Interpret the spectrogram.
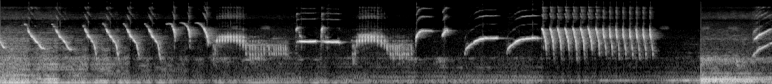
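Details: White panda canary with a varied song: quick series of falling whistles, squeaky twisting notes, upswept whistles and a loud, fast buzzing trill, followed by a short pause and resumed whistling.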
